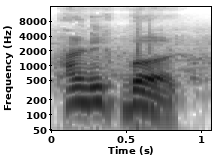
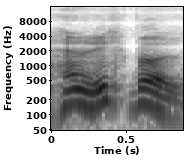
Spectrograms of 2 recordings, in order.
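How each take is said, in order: First: The name is pronounced with German sounds. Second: The name is pronounced with English sounds. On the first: "Almanya'dan bizi takip eden birkaç tane kullanıcımız yorumlara şey dedi" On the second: "İngilizce okunuşuna göre Henrik Böll demiştim"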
